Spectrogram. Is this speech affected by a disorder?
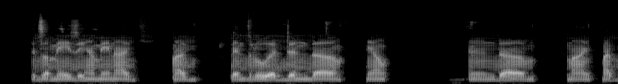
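Yes: laryngectomy, oesophageal; esophageal speech when without usual speech device.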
